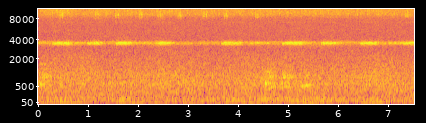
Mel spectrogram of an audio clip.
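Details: Crickets singing at night in the south of Crimea during a night breeze: a steady, pulsing high trill that beats in rhythmic bursts without pause, over a fainter continuous hiss even higher and a soft low rumble.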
